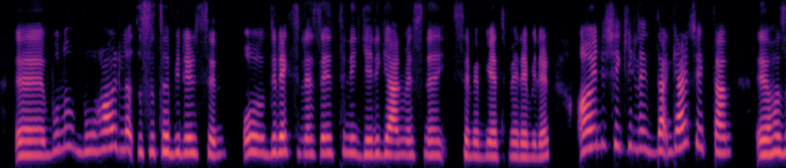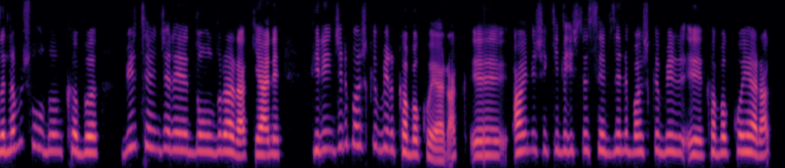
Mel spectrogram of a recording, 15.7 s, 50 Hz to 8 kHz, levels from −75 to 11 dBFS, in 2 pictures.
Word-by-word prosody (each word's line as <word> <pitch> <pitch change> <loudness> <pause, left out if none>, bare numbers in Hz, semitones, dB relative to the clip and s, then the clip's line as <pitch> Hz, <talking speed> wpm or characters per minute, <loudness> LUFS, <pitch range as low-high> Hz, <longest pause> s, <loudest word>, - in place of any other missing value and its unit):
eee, 210 +1 +3
bunu 280 +9 -8
buharla 285 +2 +1
ısıtabilirsin. 235 -3 0
O, 235 0 +1
direkt 245 -1 +2
lezzetini 235 +1 -1
geri 220 +1 0
gelmesine 210 -1 +1
sebebiyet 195 -2 -2
verebilir. 190 +1 0 0.2
Aynı 320 +7 +4
şekilde 310 -6 -6
de 270 -1 +5
gerçekten, 300 -6 +2 0.2
eee, 215 +1 +4
hazırlamış 260 - +1
olduğun 265 -5 -5
kabı 250 -2 +2 0.2
bir 310 +8 -4
tencereye 285 -5 -2
doldurarak, 255 -5 +3
yani, 220 0 +5 0.3
pirincini 290 +7 -4
başka 345 -3 -5
bir 295 -3 -2
kaba 235 -4 +3
koyarak, 145 -8 +1
eee, 210 +1 0
aynı 270 +4 +3
şekilde, 265 0 -7
işte, 265 +2 -6
sebzeni 270 0 -3
başka 255 0 -2
bir, 260 -1 0
iii, 215 -1 0
kaba 240 +2 0
koyarak 235 -4 +2
250 Hz, 145 wpm, -23 LUFS, 220-275 Hz, 0.3 s, de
